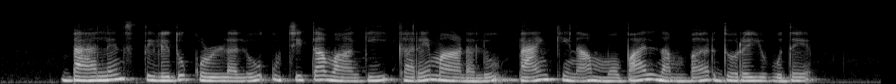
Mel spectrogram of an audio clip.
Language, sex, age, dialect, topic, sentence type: Kannada, female, 31-35, Mysore Kannada, banking, question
